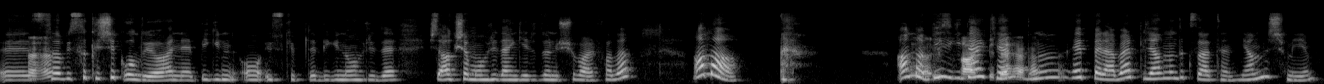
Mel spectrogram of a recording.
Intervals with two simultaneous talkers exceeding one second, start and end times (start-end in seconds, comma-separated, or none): 9.1-10.4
